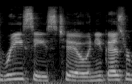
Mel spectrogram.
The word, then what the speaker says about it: Reese's: who made it say Reese's no it's Reese's I swear this was a thing isn't it meant to rhyme with pieces yeah no that's well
